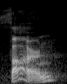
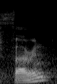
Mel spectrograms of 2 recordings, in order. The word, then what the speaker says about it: fahren: we speak in German, fahren, I think that's how you pronounce it, fahren, which means driving, sounds like the English word fun.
